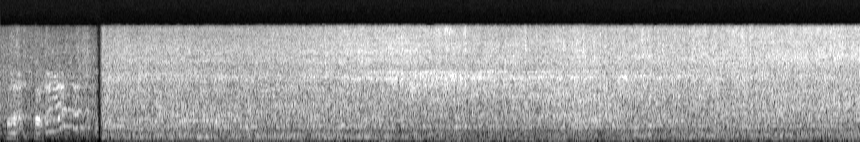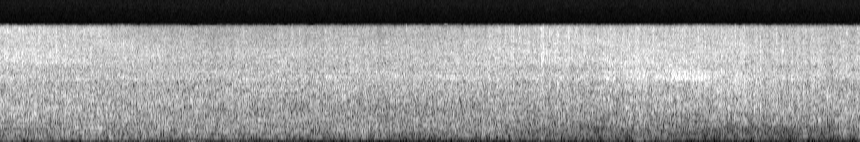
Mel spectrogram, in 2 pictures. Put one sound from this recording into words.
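A model train whirs and clatters steadily along its track.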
